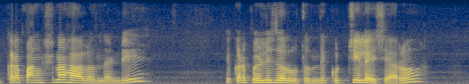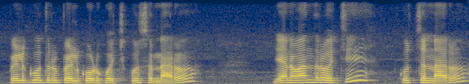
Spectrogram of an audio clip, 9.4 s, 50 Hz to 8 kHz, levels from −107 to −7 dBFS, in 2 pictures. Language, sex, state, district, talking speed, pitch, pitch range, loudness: Telugu, female, Andhra Pradesh, Guntur, 100 wpm, 200 Hz, 185-220 Hz, -19 LUFS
